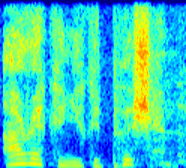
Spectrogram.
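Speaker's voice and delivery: a touch of a sneaky evil whisper; evil inner voice. Retold or imitated. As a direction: tempt yourself quietly. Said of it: "a part of your brain goes".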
